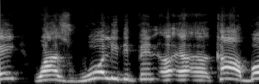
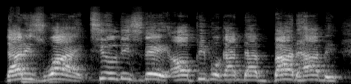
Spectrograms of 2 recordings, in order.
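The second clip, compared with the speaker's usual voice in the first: ordinary talk, nothing marked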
